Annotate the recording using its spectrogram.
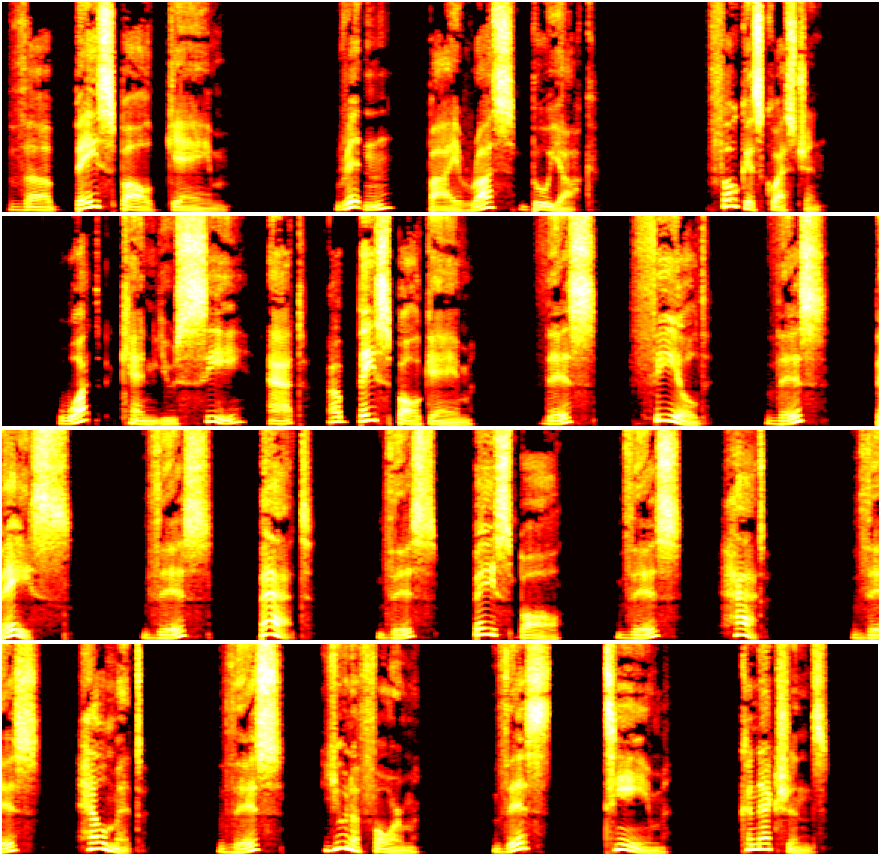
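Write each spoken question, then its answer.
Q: What can you see at a baseball game?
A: A field, bases, a bat, a baseball, a hat, a helmet, uniforms and a team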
